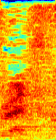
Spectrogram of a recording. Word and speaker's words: Brezih: Someone pronounced to me as Brezih. Brezih.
